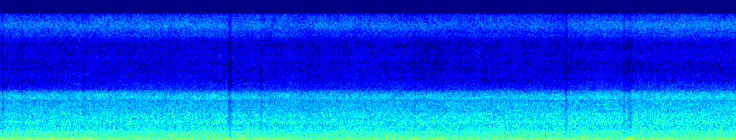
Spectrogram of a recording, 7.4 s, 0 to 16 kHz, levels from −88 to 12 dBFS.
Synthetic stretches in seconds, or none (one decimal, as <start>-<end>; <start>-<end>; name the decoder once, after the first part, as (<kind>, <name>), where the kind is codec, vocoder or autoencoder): 0.5-1.9 (autoencoder, DAC-VAE); 2.6-4.8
